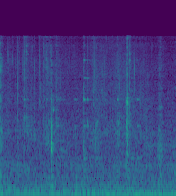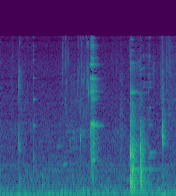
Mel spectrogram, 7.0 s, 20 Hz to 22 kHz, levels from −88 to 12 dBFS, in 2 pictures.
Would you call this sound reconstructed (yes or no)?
no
